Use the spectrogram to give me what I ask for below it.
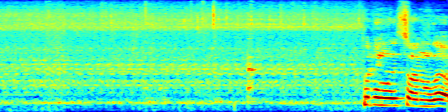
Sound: mixing sounds

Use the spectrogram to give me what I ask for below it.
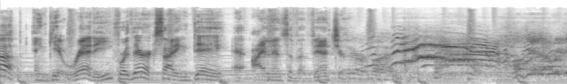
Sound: high Pitched Screams of Delight

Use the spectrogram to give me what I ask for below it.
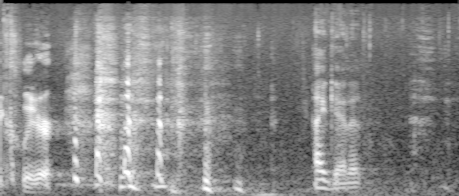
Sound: people laughing

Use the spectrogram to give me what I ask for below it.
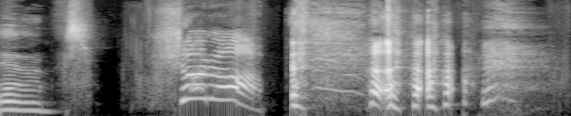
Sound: laughs

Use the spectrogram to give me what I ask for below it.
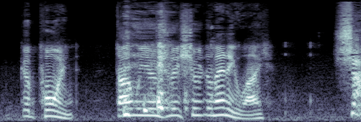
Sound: laughs

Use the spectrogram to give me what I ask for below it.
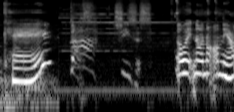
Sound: phone rings

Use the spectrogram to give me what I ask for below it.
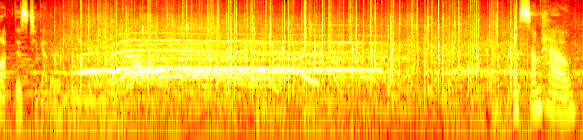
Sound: applause

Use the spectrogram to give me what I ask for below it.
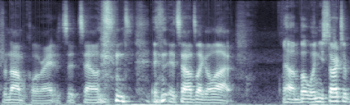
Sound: risas

